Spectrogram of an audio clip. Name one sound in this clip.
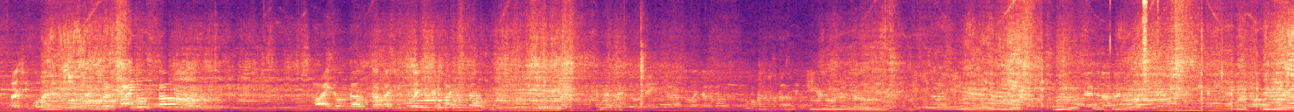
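A race car engine roars and revs up and down as the car drives through bends.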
